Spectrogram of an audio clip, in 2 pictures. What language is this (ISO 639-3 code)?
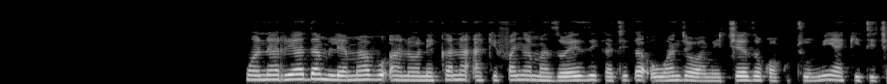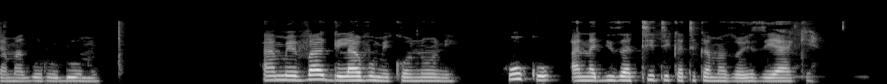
swa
